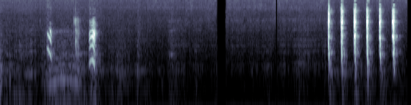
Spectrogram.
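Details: Pet Indian ringneck parakeet indoors, a talking bird: two short rough bent notes early on, then a quick run of seven sharp, harsh, evenly spaced chattering calls near the end, with a quiet room between.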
